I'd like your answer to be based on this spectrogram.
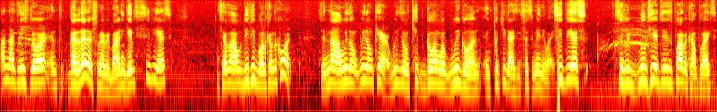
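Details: Adult male speaker; typical speech.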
